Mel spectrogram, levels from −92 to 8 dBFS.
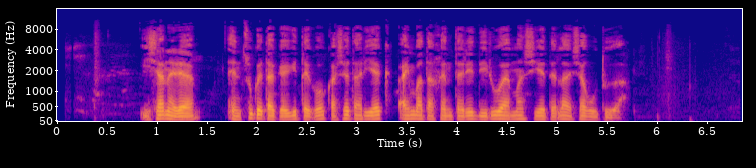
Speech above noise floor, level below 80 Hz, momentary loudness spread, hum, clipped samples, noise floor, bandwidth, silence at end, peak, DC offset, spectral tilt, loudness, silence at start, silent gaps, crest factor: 48 dB; -52 dBFS; 10 LU; none; under 0.1%; -68 dBFS; 9.8 kHz; 1.15 s; 0 dBFS; under 0.1%; -5.5 dB/octave; -20 LUFS; 0.35 s; none; 20 dB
